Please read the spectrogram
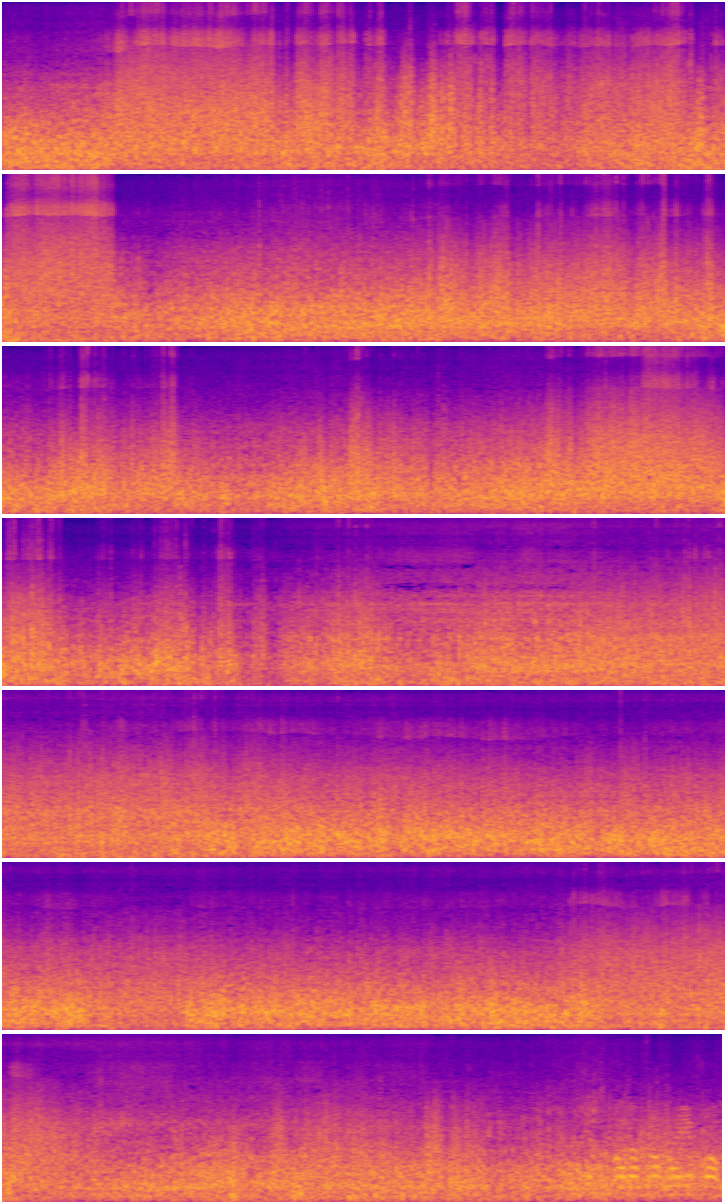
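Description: Wind rushing over the microphone of a phone on a moving motor scooter, mixed with the scooter's running and road noise. It is loud and steady, dipping briefly about halfway through.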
